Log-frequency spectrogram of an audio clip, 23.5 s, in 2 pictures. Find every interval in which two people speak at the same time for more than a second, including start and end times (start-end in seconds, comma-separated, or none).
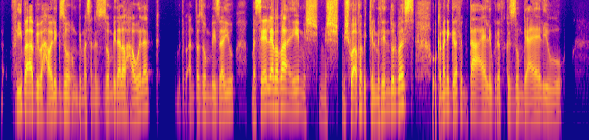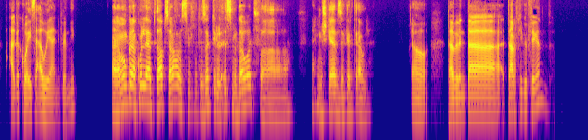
none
